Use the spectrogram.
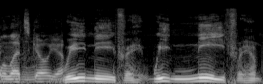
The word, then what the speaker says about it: Waletzko: And we need for Waletzko, is I'm pronouncing that right? Waletzko, yeah.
